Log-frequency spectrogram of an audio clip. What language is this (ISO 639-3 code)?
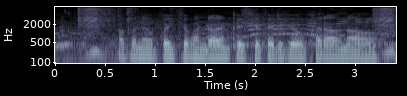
bho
